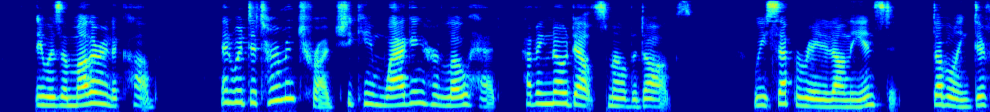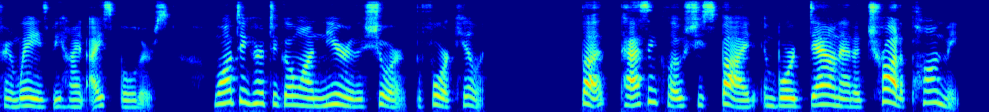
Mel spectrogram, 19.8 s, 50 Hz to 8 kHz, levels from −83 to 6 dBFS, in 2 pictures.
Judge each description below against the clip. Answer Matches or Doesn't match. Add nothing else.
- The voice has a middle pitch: Doesn't match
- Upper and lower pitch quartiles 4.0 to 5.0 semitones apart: Matches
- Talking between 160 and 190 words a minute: Matches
